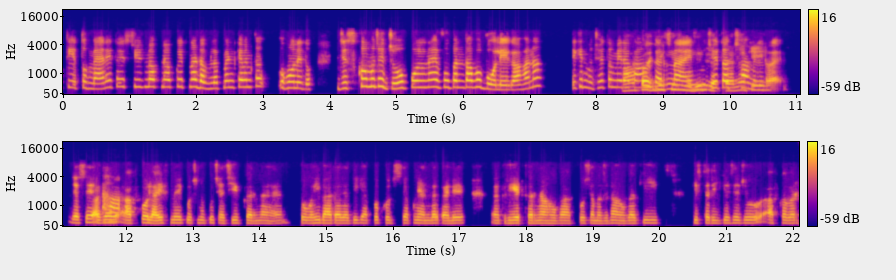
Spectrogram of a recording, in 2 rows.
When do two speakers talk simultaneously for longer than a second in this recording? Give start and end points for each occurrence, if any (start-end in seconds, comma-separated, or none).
8.4-10.4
